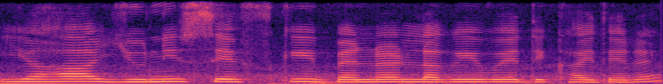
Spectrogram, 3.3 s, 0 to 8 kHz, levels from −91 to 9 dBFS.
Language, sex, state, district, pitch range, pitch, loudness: Hindi, female, Jharkhand, Sahebganj, 220-245 Hz, 230 Hz, -12 LUFS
